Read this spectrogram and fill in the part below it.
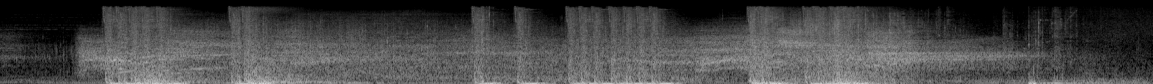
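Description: A rifle fires in rapid bursts with loud, echoing blasts.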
